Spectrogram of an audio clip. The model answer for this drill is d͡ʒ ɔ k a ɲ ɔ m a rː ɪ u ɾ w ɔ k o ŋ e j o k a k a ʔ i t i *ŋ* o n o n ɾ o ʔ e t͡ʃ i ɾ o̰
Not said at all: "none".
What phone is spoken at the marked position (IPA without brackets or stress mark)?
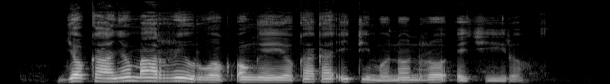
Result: m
